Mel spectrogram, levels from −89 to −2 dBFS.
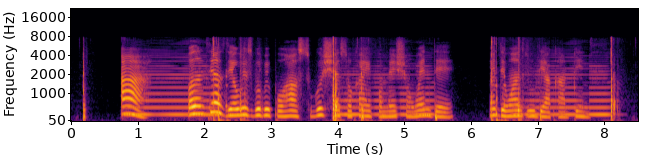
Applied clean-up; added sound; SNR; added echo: neural mask model RNNoise.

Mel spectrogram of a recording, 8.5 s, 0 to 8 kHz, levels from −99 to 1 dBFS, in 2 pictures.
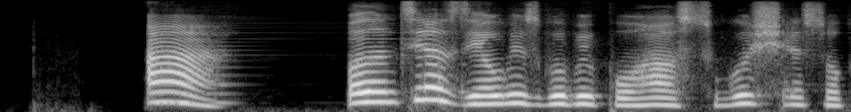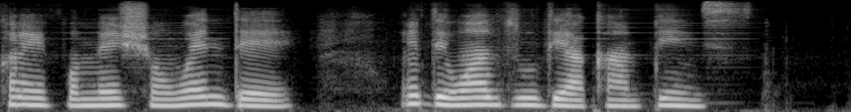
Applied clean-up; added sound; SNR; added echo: neural mask model DeepFilterNet 3.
